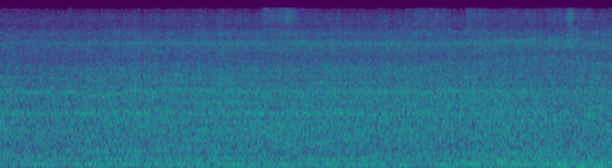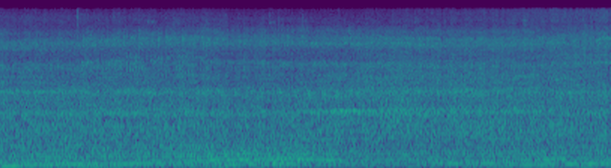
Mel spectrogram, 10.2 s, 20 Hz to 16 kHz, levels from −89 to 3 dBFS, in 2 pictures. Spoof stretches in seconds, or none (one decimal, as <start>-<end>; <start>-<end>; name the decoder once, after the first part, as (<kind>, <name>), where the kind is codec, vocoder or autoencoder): 6.7-7.4 (vocoder, Vocos); 9.1-9.6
